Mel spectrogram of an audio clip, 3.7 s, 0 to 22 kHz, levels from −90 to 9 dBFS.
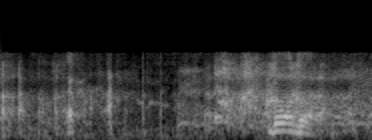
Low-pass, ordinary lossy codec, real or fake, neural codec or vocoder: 5.4 kHz; Opus, 64 kbps; fake; codec, 24 kHz, 3 kbps, HILCodec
